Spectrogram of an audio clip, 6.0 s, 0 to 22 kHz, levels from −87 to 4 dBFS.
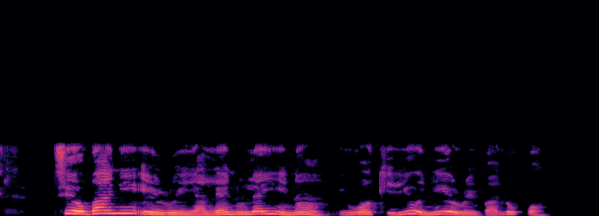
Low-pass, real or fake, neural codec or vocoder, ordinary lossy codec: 7.2 kHz; real; none; none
